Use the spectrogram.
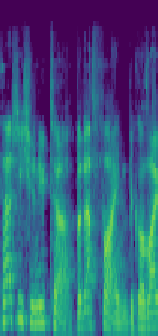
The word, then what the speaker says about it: Shenoute: He will be saying a little bit this evening about Shenoute the Great. Is that the correct pronunciation? It's actually Shenouta, but that's fine, because I was calling him Okay.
